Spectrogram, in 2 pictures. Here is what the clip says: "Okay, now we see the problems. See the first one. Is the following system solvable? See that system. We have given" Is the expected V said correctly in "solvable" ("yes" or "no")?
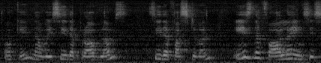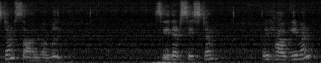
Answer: yes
